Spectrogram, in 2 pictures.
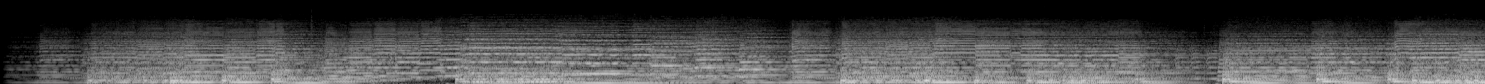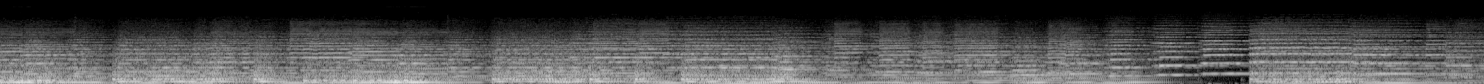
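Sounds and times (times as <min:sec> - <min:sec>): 
wedding march on saxophone: 0:00.2 - 0:29.6.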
